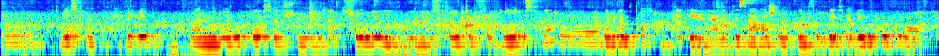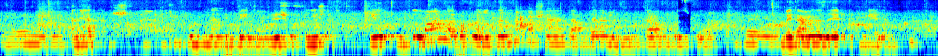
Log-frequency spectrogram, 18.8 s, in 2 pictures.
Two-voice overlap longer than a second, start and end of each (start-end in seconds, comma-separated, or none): none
